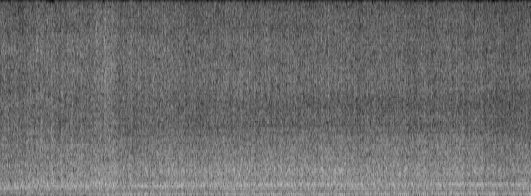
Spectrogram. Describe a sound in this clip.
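A truck engine rumbles steadily close by.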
